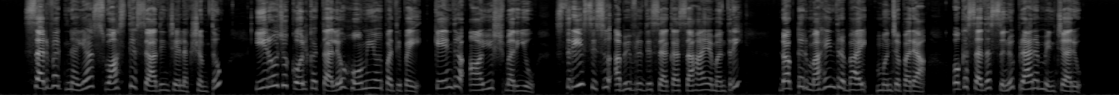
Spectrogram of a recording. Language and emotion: Telugu, neutral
